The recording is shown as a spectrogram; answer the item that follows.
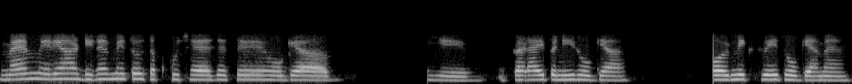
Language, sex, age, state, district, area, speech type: Hindi, female, 18-30, Uttar Pradesh, Pratapgarh, rural, conversation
